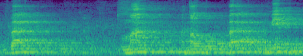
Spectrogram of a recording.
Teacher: Enggak mungkin kita mengucapkan ba dan mim tanpa melibatkan dua bibir.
